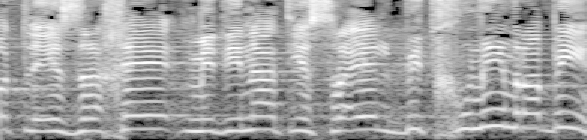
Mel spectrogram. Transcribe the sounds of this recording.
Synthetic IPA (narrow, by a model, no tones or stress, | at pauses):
t̪lɪʔɪzɾɑxeːʔmɪd̪iːnaːt̪ʔɪsɾˤɑːʔiːlbɪt̪xumiːmɾˤɑbːiː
